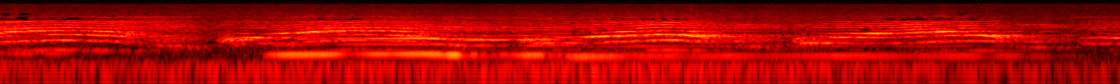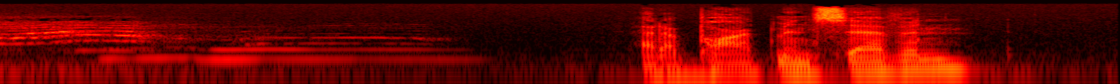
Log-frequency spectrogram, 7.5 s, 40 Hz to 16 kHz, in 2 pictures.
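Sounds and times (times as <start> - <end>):
baby crying: 0.0 - 5.4
mother singing softly: 0.8 - 5.4
speech: 6.1 - 7.1.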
